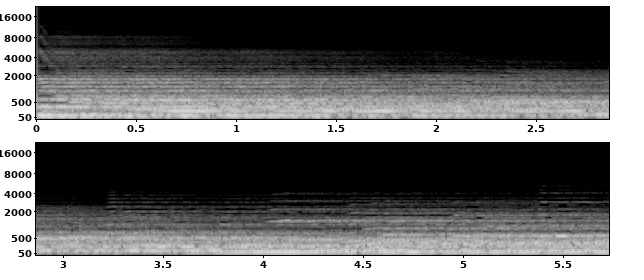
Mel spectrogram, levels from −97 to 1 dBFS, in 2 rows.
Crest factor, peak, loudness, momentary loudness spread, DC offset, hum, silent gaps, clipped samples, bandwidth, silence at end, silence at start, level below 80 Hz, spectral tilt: 14 dB; -6 dBFS; -22 LUFS; 4 LU; under 0.1%; none; none; under 0.1%; 4.9 kHz; 0 s; 0 s; -32 dBFS; -12.5 dB/octave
